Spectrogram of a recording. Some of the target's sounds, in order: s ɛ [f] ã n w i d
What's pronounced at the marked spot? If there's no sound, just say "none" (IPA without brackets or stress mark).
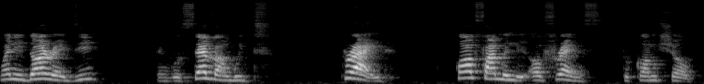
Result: v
